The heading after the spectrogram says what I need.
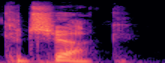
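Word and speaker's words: Tkachuk: You don't pronounce the T, do you? No. It's like Keith Kachuk in hockey.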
